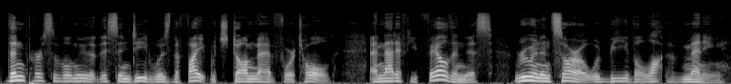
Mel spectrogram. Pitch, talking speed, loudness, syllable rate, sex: 130 Hz, 240 wpm, -21 LUFS, 5.8 syllables/s, male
